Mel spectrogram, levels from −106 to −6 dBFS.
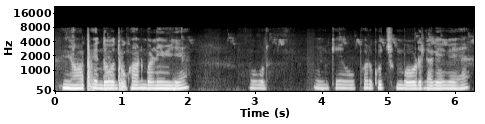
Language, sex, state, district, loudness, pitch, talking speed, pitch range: Hindi, male, Uttar Pradesh, Saharanpur, -17 LUFS, 150 Hz, 145 wpm, 145-160 Hz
